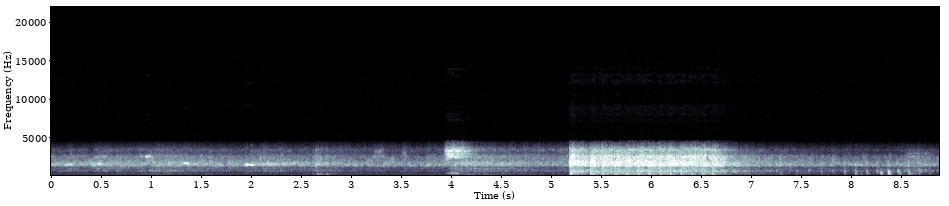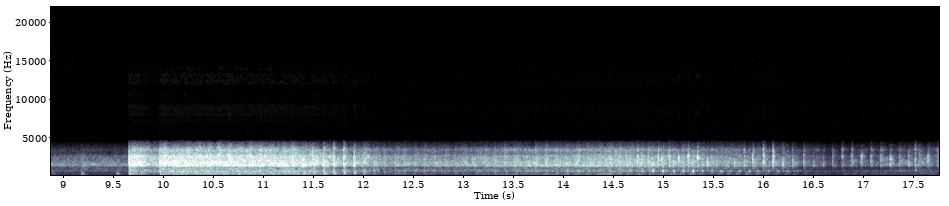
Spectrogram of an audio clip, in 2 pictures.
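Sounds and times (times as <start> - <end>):
distant gunfire crackling in bursts: 5.2 - 8.8, 9.6 - 15.5.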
